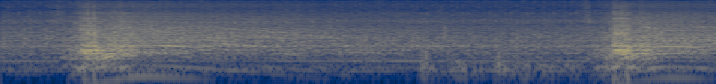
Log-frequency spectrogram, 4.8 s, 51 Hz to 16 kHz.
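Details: Honda K20A engine, microphone held close to the engine: two throttle blips with faint light ticking between revs, hard to pin down; unidentified knock inside the engine.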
